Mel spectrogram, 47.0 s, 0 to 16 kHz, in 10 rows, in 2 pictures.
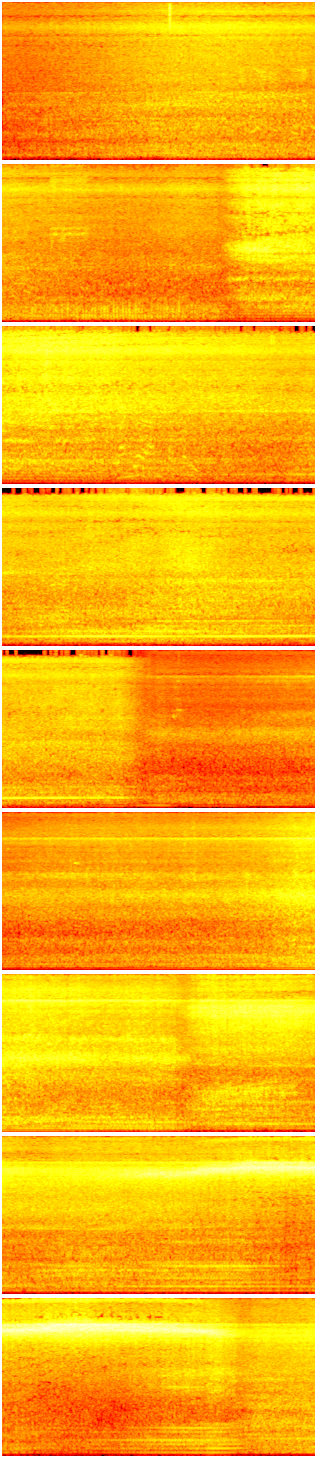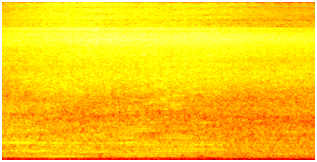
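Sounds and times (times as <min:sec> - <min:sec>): vehicle engine and tyre noise: 0:00.0 - 0:46.9
high thin whine: 0:07.3 - 0:21.0, 0:25.3 - 0:46.9.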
